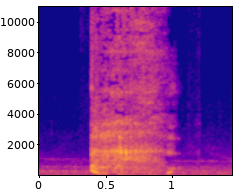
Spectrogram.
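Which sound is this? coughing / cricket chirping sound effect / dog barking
coughing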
